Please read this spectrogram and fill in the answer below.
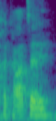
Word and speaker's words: Hecate: work with hecate or some people pronounce that hikate i say hecate because hakkate sound like picanti and that sounds weird to me so hecate um owls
